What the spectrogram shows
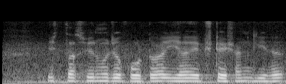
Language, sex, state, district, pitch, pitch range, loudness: Hindi, male, Chhattisgarh, Raipur, 150 Hz, 145-155 Hz, -13 LUFS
